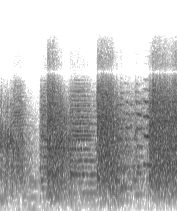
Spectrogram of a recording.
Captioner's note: gunfire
